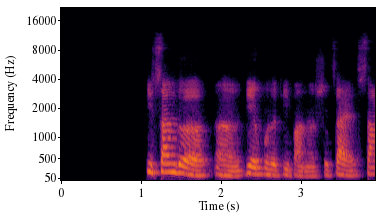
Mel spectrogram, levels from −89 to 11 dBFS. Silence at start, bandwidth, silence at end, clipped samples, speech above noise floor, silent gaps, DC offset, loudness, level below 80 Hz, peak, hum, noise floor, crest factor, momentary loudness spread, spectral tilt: 1.05 s; 11.5 kHz; 0 s; under 0.1%; over 65 dB; none; under 0.1%; -26 LUFS; -64 dBFS; -8 dBFS; none; under -90 dBFS; 18 dB; 10 LU; -7.5 dB/octave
